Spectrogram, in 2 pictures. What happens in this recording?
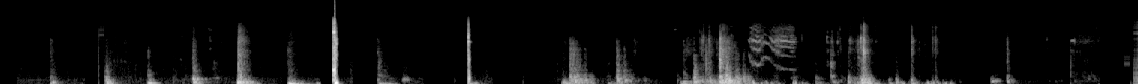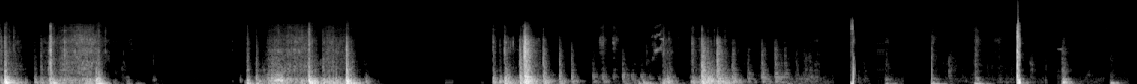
Walk to wardrobe, open door, open drawer, take trousers out, close drawer, close door of wardrobe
